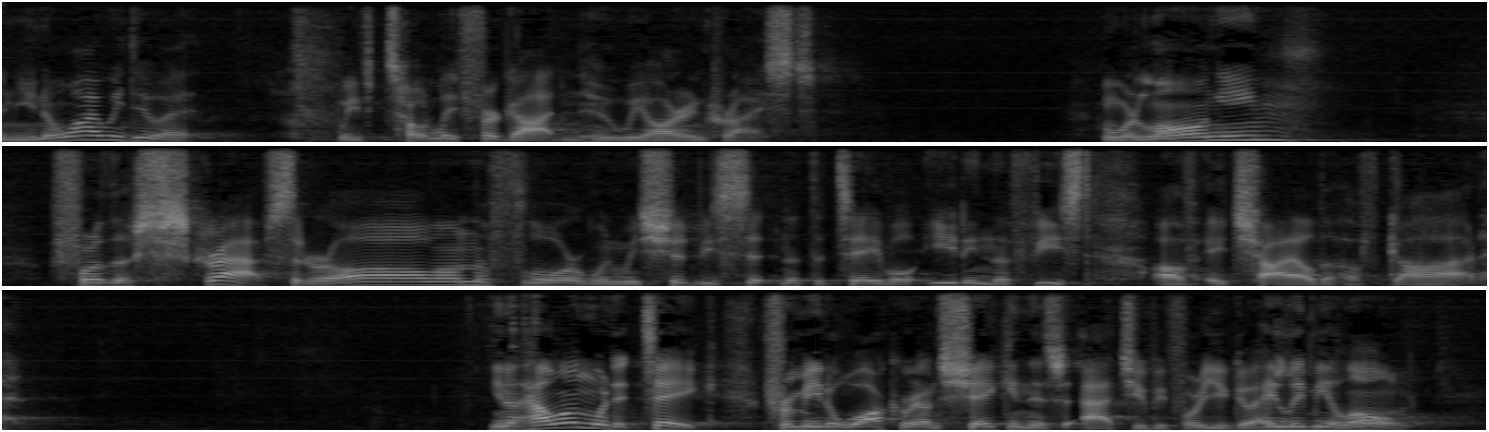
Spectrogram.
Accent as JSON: {"language": "English", "town": "Salina", "region": "Kansas", "country": "United States", "tie": "born or raised there", "also_born_or_lived": "Texas", "said": "We grew up in Salina, Kansas. Every summer was in Texas. I'm going to go ahead and claim that again, until junior high when I moved there."}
